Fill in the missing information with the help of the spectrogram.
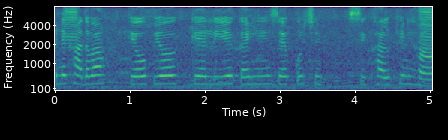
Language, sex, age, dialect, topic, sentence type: Magahi, female, 18-24, Central/Standard, agriculture, question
